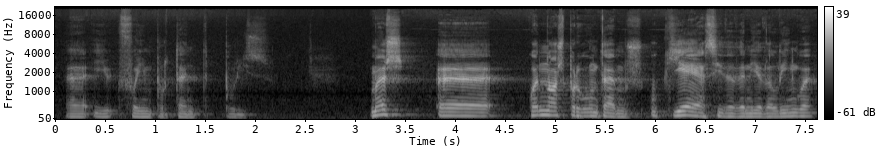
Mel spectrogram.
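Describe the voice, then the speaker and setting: A man with a European Portuguese accent giving a formal, partly read lecture, halting and repeating words as he goes. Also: on the low side, bright, forceful tone. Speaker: guest lecturer. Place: lecture before an audience at an academy.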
